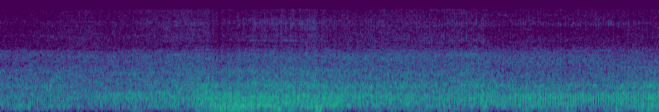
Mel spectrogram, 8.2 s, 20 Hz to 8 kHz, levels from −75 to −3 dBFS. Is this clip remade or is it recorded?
remade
